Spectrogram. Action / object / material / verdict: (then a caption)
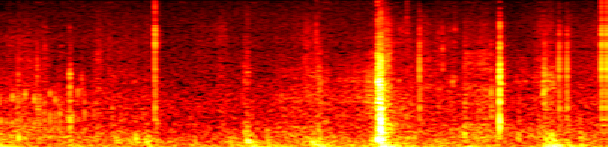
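scrape / soap bar scraped with a steel knife / soap / none. A steel knife blade carves and scrapes a solid blue bar of soap held in the hand. Soft, crisp scrapes and short dry clicks sound against a quiet background, with one louder cut near the middle of the clip.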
